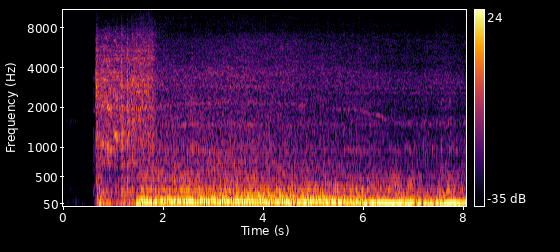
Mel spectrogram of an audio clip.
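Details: 1957 Metro van with a modern driveline, fired up on the hoist after the build to check for leaks: a brief crank, a quick catch, then a deep, steady, even idle with no misses or knocks; it starts healthy.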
